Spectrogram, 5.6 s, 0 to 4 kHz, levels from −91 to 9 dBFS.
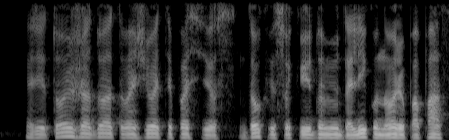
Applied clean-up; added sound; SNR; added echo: none; none; none; none.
